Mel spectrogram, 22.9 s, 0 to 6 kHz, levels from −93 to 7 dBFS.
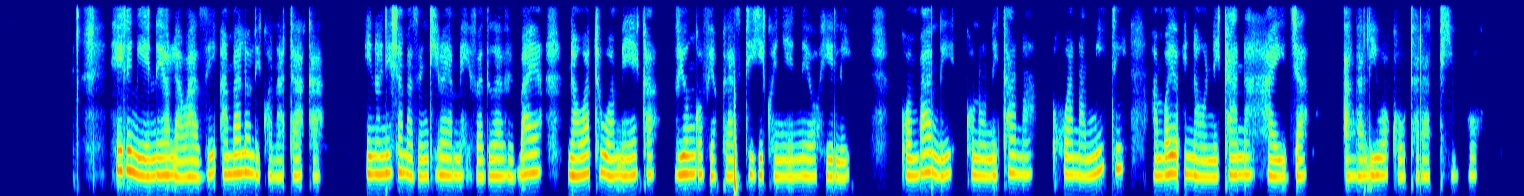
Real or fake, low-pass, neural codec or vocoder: fake; 5.4 kHz; codec, 16 kHz in and 24 kHz out, 1 kbps, XY-Tokenizer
